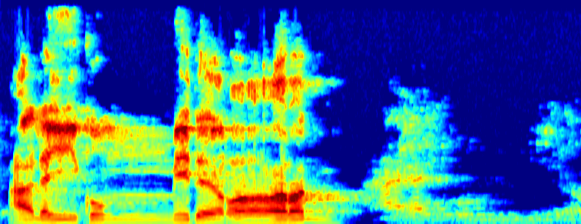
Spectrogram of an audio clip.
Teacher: Mim bersukun dimasuk dalam mim berharakat kasrah dengan ghunah dua harakat. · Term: idghamun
